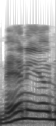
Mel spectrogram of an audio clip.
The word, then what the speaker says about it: Manteo: But one summer, I was 4 years old and had been watching Superman at home, and I'm visiting my cousin in Manteo, North Carolina. That's M-A-N-T-E-O. They don't pronounce the T. Manteo, North Carolina. And I said, hey, it's time for Superman.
